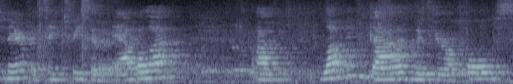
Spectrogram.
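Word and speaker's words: Ávila: have saint teresa of avia if we're taking the spanish pronunciation there the same trees of avila loving god with your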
